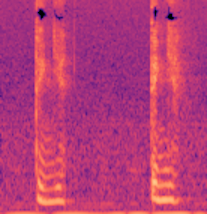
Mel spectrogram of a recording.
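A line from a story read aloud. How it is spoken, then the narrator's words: Trembling call. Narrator (Vietnamese): Nam Cung Thiên An ... giọng run rẩy gọi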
